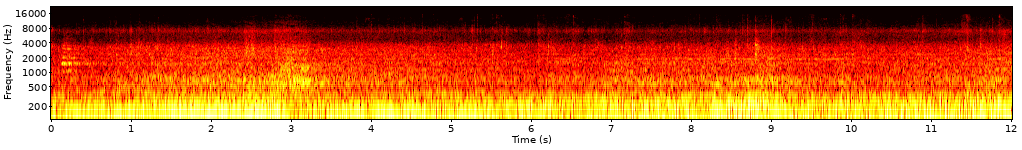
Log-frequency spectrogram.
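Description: Electric drive motors of a homemade four-wheel remote-control mower chassis humming as it drives along a concrete path, the hum dropping in pitch about five seconds in.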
